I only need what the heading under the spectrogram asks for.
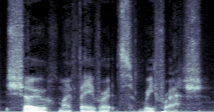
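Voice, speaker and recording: Slow and deep-voiced, a young gaming streamer chats casually with his viewers as he plays. He's from near Birmingham, though his British accent is a loose mix rather than Brummie, and his talk wanders with fillers and restarts.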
